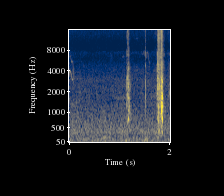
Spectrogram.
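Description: A few light clicks, then a sharper double click near the end: a mini shotgun shell being pushed into a pump shotgun's tube magazine and snapping past the shell stop.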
